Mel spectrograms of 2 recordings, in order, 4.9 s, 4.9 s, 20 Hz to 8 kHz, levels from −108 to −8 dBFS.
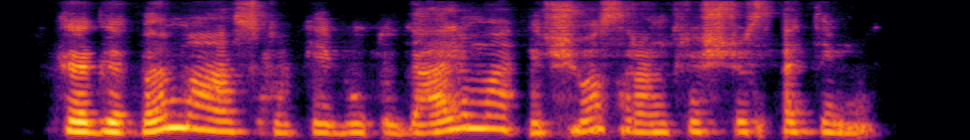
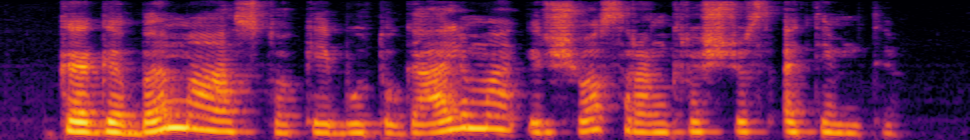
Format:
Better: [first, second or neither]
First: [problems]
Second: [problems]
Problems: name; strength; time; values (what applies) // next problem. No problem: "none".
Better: second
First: noise reduction (neural mask model Resemble Enhance denoiser)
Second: none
